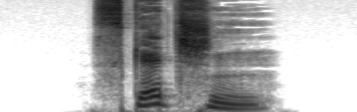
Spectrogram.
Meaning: dative plural of Sketch
- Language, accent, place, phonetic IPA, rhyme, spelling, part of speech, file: German, Germany, Berlin, [ˈskɛt͡ʃn̩], -ɛt͡ʃn̩, Sketchen, noun, De-Sketchen.ogg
